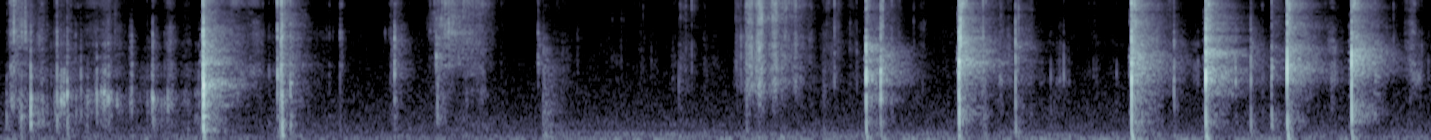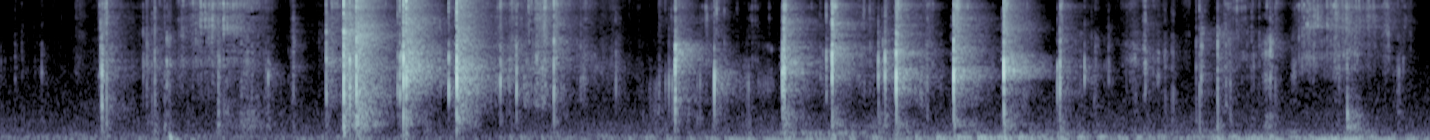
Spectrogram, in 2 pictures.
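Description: Small plastic containers of craft beads and sprinkles being handled: a string of sharp plastic clicks from lids snapping open and shut, with short rattles of beads and sprinkles shaken out onto slime.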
